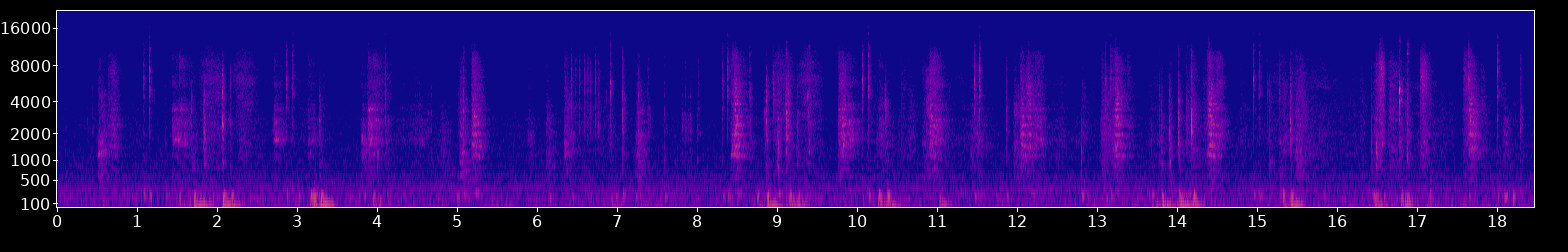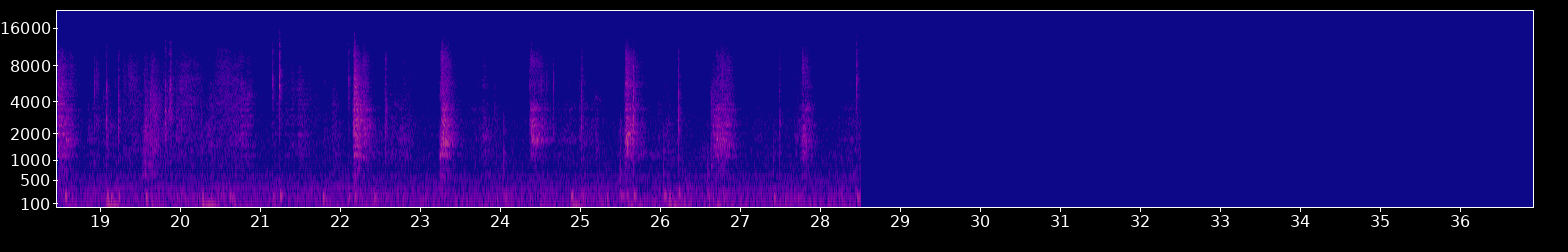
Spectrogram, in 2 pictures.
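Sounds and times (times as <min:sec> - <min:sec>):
computer keyboard keys clicking: 0:01.0 - 0:04.2, 0:06.1 - 0:15.6, 0:16.4 - 0:20.1, 0:21.1 - 0:21.4.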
